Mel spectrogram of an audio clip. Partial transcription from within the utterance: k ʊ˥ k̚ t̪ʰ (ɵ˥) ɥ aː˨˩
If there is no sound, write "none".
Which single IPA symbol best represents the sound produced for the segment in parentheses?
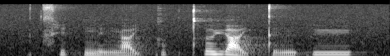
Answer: ɵ˥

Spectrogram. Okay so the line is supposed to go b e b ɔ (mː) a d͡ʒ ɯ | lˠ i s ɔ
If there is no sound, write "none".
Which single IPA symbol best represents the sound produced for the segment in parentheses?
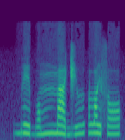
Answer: mː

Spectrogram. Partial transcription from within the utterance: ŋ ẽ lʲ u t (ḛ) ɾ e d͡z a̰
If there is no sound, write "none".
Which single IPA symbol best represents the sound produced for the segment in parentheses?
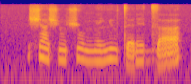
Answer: ɛ̰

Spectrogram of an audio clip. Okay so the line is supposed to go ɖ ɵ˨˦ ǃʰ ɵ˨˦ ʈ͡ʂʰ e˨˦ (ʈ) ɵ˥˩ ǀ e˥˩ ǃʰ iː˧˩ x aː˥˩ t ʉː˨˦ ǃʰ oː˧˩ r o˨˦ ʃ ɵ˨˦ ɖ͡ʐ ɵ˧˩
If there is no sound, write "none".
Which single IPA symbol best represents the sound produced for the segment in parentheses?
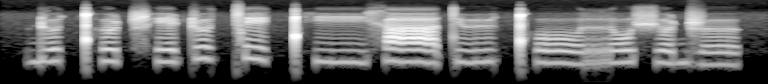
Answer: ʈ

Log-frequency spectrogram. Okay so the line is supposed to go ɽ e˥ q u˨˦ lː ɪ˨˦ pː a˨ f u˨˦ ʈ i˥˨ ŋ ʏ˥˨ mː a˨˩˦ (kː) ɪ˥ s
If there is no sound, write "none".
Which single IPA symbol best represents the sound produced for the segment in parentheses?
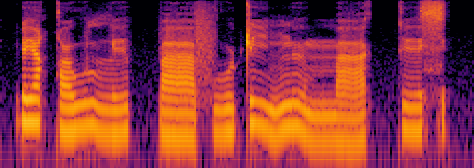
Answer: kː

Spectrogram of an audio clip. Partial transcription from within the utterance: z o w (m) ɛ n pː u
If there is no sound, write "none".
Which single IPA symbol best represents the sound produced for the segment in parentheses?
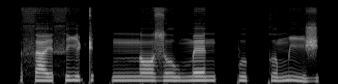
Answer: m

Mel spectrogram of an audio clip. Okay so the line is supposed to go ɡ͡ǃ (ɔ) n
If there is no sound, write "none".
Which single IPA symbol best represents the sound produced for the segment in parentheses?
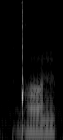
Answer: ɔ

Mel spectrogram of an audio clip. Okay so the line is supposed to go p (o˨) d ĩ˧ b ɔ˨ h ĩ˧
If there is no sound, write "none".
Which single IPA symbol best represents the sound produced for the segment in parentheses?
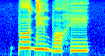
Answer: o˦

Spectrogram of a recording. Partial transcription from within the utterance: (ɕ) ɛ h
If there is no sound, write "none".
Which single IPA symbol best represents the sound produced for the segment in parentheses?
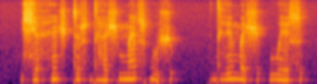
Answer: ɕ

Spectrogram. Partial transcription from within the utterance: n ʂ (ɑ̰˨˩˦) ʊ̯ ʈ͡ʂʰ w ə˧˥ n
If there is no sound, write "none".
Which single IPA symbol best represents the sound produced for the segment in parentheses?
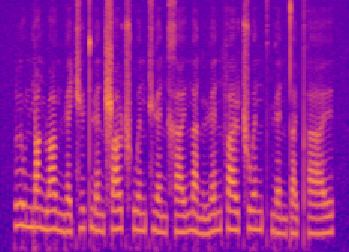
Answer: ɑ˥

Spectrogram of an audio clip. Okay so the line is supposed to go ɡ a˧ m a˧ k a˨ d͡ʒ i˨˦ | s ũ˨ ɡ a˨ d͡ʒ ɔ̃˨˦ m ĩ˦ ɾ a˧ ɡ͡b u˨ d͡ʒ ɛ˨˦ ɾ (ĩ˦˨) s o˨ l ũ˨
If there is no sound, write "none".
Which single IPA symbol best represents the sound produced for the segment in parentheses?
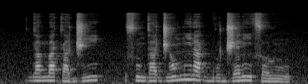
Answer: ĩ˦˨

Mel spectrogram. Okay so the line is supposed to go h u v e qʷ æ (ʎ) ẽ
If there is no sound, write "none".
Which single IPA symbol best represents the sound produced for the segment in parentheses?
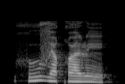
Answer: ɭ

